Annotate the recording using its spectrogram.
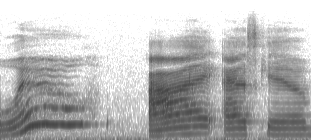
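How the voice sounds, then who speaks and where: A woman with an American accent speaks in a bright, sharp tone with lively intonation. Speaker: faith vlogger. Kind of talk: testimony. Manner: casual, conversational.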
